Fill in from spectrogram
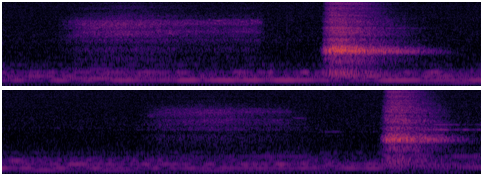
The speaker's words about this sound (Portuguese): E essa respiração vai limpando e purificando você internamente.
